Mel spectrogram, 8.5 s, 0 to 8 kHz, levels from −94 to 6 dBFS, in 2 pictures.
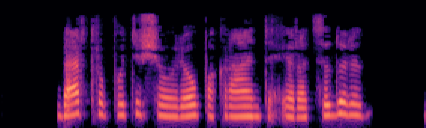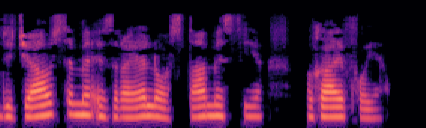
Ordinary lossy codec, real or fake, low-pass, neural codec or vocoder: MP3, 24 kbps; real; 7.2 kHz; none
